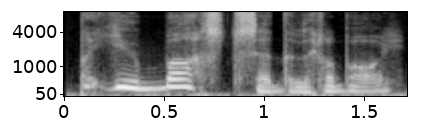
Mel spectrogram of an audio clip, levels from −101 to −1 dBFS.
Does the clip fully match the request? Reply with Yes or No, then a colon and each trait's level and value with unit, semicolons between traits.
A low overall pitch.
No: medium, 160 Hz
